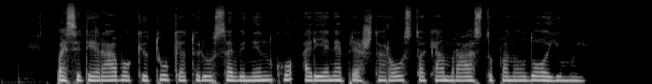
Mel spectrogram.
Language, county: Lithuanian, Panevėžys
